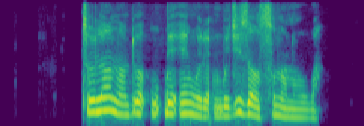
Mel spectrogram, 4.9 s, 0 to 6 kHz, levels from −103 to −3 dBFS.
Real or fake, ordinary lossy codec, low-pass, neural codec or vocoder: real; none; 5.4 kHz; none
